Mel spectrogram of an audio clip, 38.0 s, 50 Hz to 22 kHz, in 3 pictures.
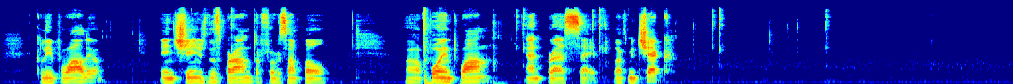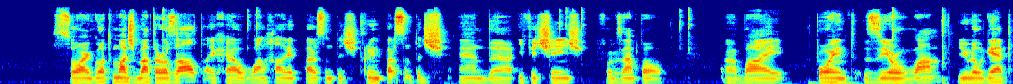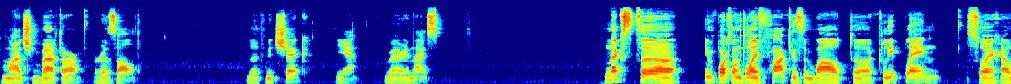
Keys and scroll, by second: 5.3 1, 6.1 Return, 22.8 Right, 23.0 Left, 23.8 0, 24.4 Return.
